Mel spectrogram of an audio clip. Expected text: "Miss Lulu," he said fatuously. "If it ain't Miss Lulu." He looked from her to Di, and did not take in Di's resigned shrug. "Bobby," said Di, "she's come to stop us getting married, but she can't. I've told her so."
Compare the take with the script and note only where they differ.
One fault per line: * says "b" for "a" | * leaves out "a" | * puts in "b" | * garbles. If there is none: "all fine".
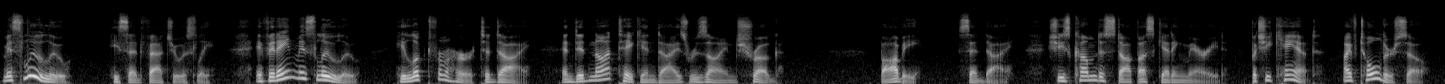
all fine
